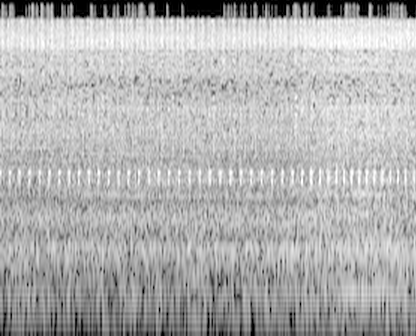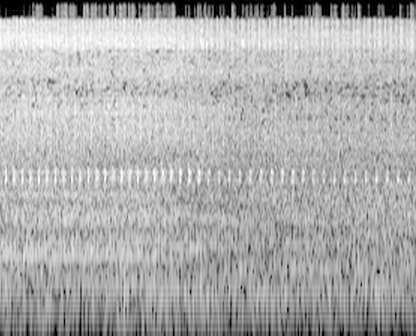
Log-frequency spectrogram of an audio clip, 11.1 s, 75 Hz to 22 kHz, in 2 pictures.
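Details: Toyota 4A-GE 16v (black/red top) petrol idling hot: steady sharp ticking a little over two a second over a thin hissy idle; appears when hot or after minutes at medium/high speed, with jerking and limited revs above 3000–4000 rpm, no ECU errors.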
